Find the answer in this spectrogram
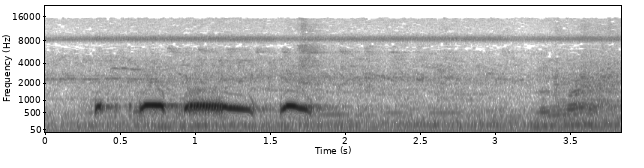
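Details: One spotted dove cooing in the morning, a single phrase of short hooting notes around a long, gently descending coo, ending in a brief note. Quieter indistinct sounds follow, over a soft background hum.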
